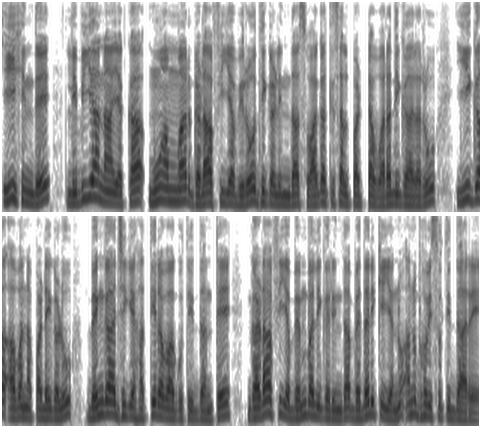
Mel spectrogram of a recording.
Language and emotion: Kannada, neutral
